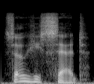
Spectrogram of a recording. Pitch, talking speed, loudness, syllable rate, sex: 105 Hz, 190 wpm, -18 LUFS, 3.6 syllables/s, male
